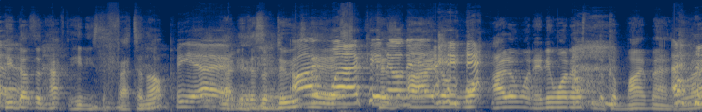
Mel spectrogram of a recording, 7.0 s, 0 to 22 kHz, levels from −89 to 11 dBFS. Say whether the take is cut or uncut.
uncut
